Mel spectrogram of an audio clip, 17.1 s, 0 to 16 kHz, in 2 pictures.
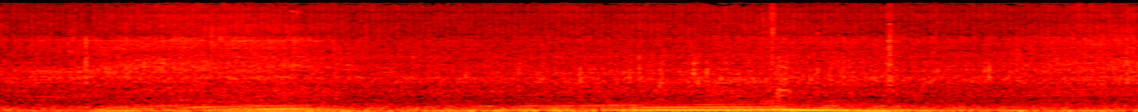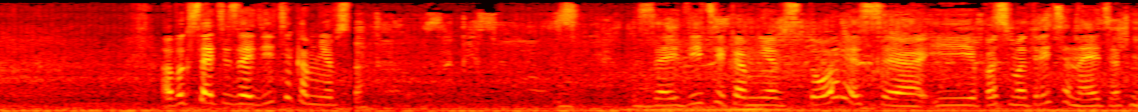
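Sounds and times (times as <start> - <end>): car engine rumble from inside: 0.0 - 17.0.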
